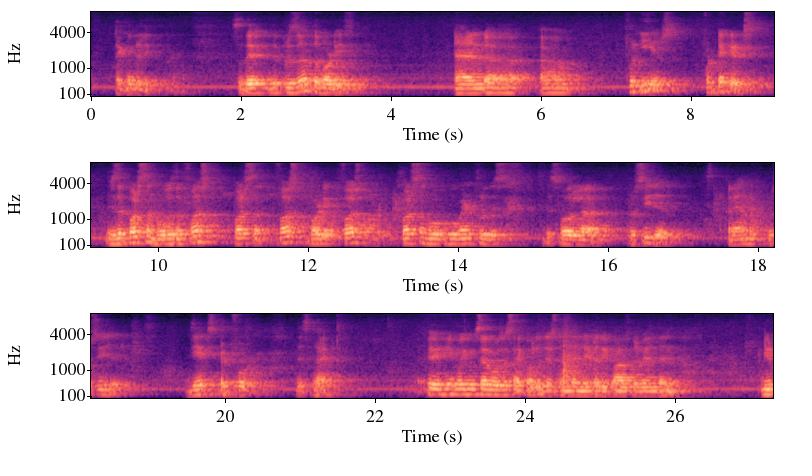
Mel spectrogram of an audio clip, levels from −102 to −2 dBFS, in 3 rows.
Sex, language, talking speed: male, English, 125 wpm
